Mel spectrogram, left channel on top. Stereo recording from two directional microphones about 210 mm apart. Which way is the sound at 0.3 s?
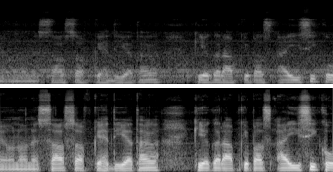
45° right (ahead or behind).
